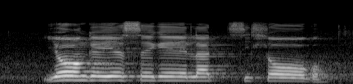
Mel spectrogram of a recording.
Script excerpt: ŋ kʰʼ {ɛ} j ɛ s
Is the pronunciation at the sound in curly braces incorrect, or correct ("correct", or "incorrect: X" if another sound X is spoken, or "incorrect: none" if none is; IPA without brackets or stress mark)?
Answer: correct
